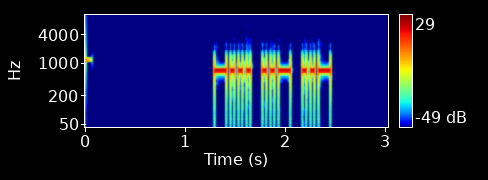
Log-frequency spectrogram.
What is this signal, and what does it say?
Morse code, heard as a keyed tone, about 30 wpm, 700 Hz. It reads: BUU
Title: All Cut Numbers - 3-Digit 30wpm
